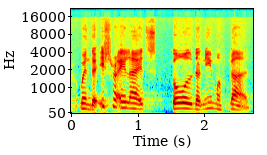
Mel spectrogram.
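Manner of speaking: ordinary talk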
